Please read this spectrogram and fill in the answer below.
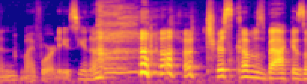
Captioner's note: Shailene laughing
